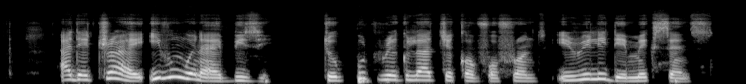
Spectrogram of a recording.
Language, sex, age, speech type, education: Nigerian Pidgin, female, 15-29, spontaneous, secondary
